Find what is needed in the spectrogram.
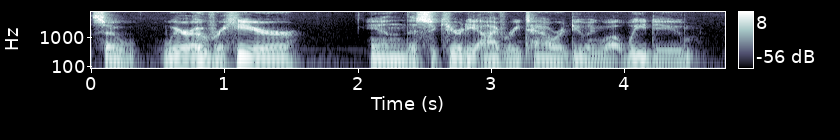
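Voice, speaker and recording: A man with a fairly low pitch talks with ordinary pitch variation while music plays in the background. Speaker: cybersecurity expert and security strategist. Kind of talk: interview answer.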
